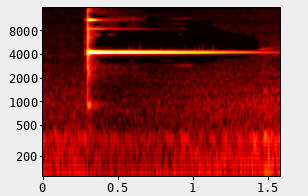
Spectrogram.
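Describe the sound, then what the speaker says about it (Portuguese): A bicycle bell on a BMX gives a single bright ring, loud and close, that fades slowly over about a second. "tem campainha"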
